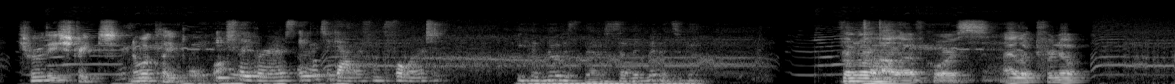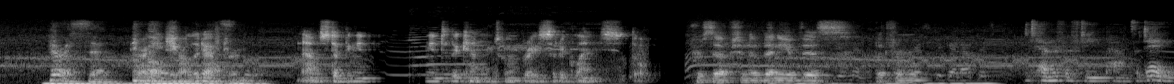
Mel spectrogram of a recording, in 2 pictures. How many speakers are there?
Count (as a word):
five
